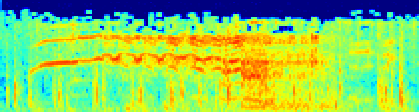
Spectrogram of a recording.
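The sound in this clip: A horse named Silver whinnies, a long, loud neigh that rises and then wavers, over a steady patter of clip-clopping hoofbeats.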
